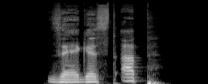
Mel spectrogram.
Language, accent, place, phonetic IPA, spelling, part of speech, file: German, Germany, Berlin, [ˌzɛːɡəst ˈap], sägest ab, verb, De-sägest ab.ogg
- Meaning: second-person singular subjunctive I of absägen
